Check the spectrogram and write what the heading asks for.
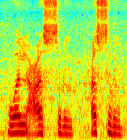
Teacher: صاد موٹا ہے، اس کو موٹا یعنی پر کر کے پڑھیں گے، ٹھیک ہے، اور را کو ساکن کریں گے وقت کی صورت میں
